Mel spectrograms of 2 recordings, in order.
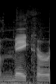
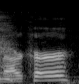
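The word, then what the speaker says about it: Maykr: The Maker Angels. Oh, that's how you're supposed to pronounce them. I was Yeah, like, they're marker?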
